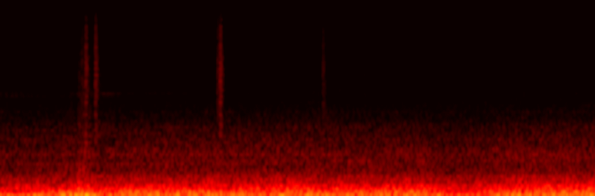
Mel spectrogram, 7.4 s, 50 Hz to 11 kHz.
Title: Polestar 2 clicking sound when going over cracks/rough road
